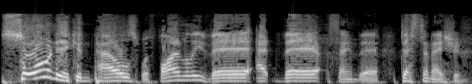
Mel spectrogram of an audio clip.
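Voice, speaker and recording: Animated, higher-voiced man reading a story. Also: unhurried, no echo. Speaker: podcast host reading fan fiction aloud. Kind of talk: dramatic comic reading of a story.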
